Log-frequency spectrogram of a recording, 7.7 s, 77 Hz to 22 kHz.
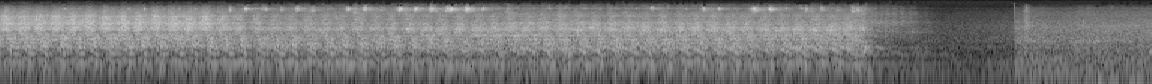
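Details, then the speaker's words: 1977 BMW 530i parked since 2017, after restoring spark: steady rhythmic cranking about six seconds with no firing; turns over but won't start, suspected no fuel because the fuel pump isn't kicking on. "what do you think no fuel feel like the fuel pump's not kicking on"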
